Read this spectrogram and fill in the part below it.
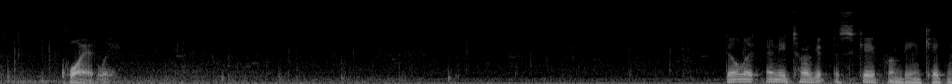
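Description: Hurried footsteps patter on stone steps.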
